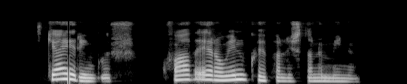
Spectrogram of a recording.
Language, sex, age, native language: Icelandic, female, 30-39, Icelandic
